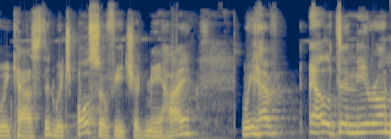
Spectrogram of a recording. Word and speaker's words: Mihai: No, it's pronounced Mihai, and he's playing against Classicpro in the Gold League.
